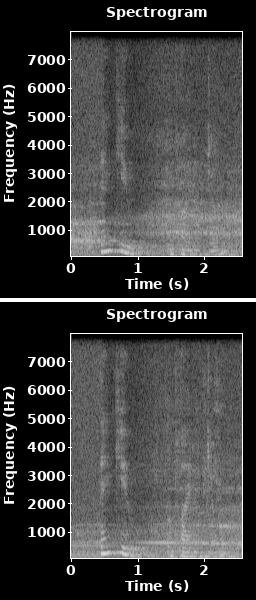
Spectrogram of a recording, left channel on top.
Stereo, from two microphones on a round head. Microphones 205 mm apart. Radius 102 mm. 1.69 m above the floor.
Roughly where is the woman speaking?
Right.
